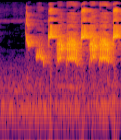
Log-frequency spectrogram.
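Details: Asian pied starling song used to stimulate caged starlings and lure wild birds: loud, scratchy descending squawks followed by a fast rhythmic series of harsh, grating notes, each about a third of a second long.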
